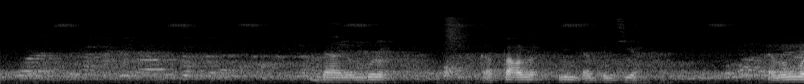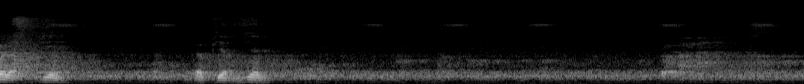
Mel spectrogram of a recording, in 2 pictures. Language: Dagbani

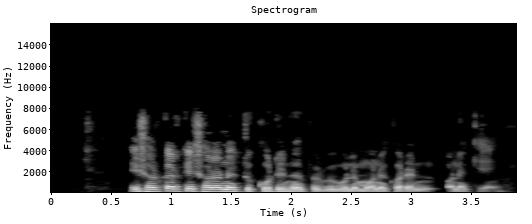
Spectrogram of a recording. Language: Bangla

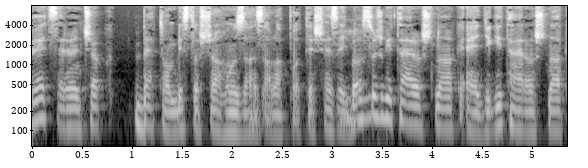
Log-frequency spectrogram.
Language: Hungarian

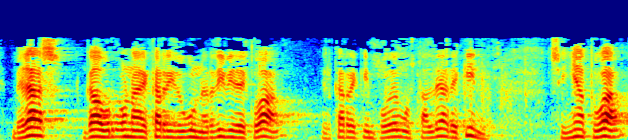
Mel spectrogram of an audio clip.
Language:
Basque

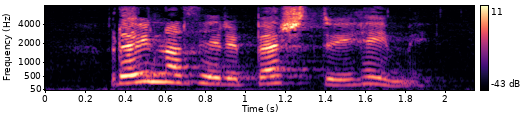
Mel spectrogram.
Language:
Icelandic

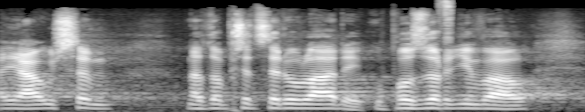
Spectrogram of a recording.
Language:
Czech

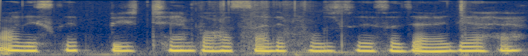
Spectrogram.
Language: Hindi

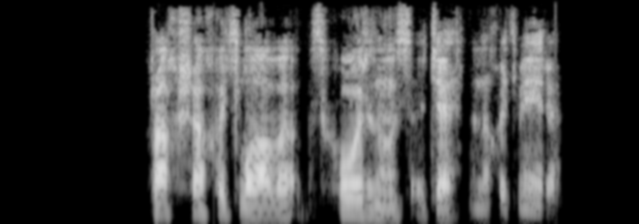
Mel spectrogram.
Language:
Irish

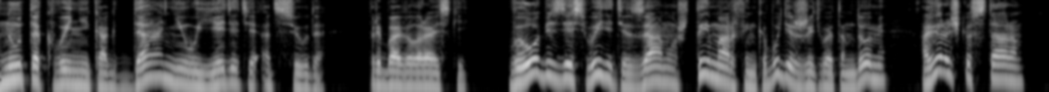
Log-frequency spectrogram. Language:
Russian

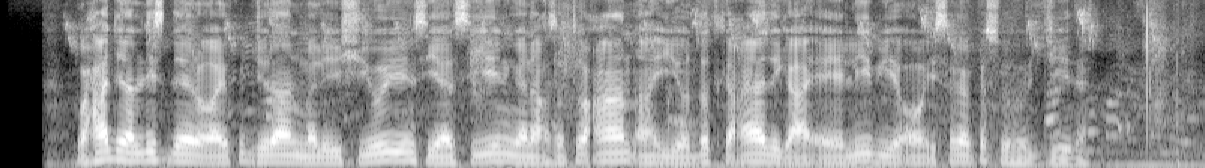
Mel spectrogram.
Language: Somali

